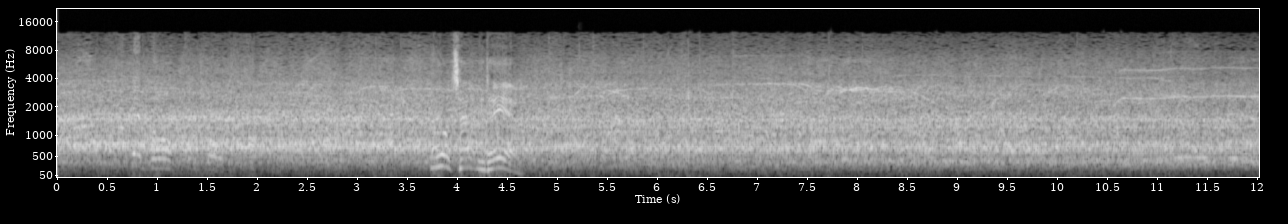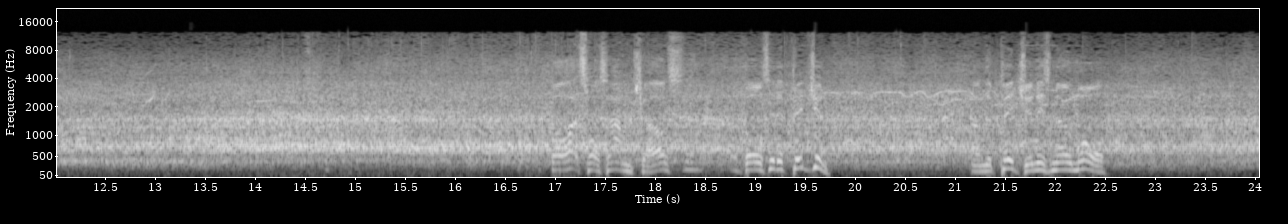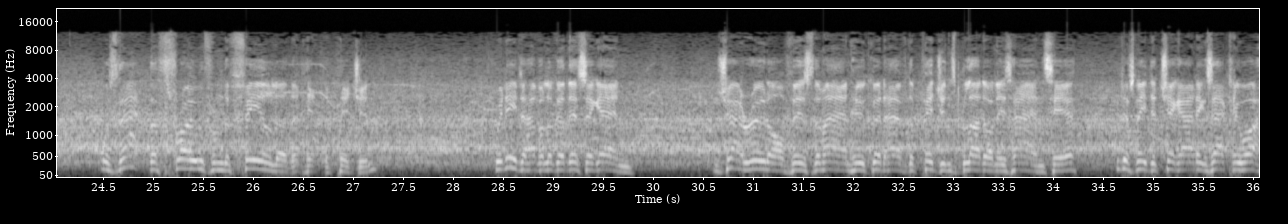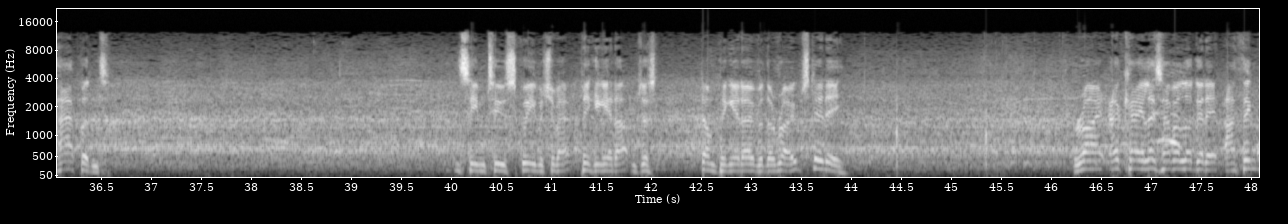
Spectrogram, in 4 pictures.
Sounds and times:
Speech: 3.7s - 4.7s, 17.0s - 19.8s, 21.2s - 22.5s, 24.5s - 27.2s, 28.4s - 29.8s, 30.6s - 36.6s, 40.0s - 44.0s, 46.2s - 48.0s.

